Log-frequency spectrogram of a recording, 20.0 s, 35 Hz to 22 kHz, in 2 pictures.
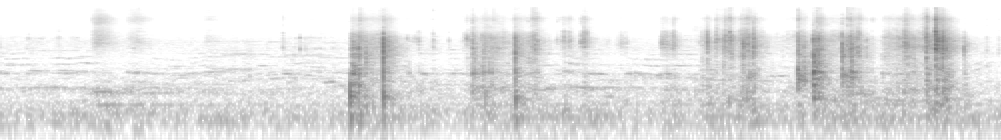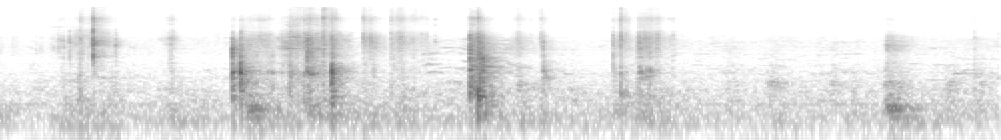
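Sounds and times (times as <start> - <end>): plastic wrap and paper rustling: 3.5 - 9.8, 10.5 - 14.4, 16.1 - 16.9.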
